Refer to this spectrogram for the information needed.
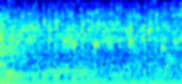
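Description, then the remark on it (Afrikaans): Water from an underground lake seeps through rock, trickling and dripping steadily in a continuous, fairly quiet wash, with small bright splashes popping out irregularly. No one speaks. “'n Onderwatermeer wat deur die klip uitsyfer.”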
